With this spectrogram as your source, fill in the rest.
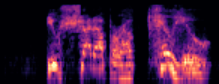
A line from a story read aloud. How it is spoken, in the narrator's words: Sonny hissed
